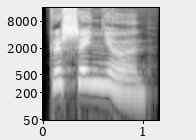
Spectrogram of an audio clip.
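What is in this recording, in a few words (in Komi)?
"крещенньӧӧн", Komi, female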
